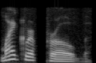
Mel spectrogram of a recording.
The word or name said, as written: microprobe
